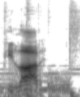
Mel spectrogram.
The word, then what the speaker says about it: Pilar: So Pilar in Spanish, Pilar, and that's the reason why I mispronounced it, because people weren't pronouncing it correctly in the first place.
